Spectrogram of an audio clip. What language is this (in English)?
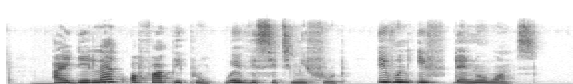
Nigerian Pidgin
